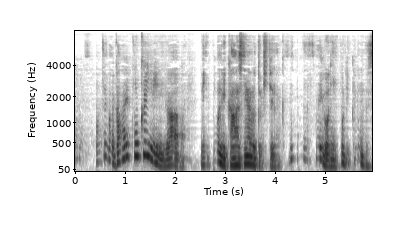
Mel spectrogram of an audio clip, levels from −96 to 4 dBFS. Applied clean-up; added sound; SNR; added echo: neural mask model DeepFilterNet 3.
